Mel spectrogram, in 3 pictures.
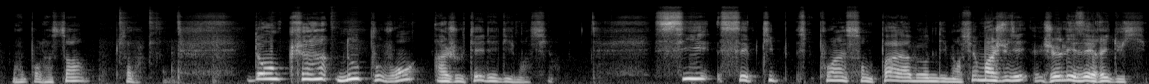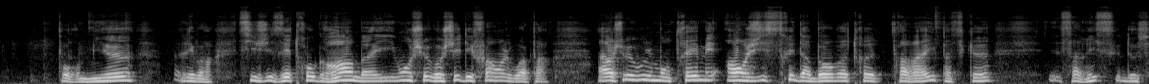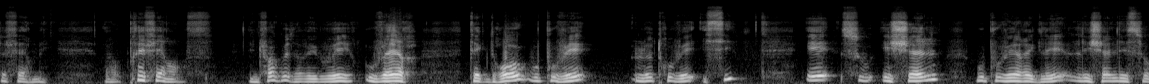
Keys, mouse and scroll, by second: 1.2 scroll up 2, 2.2-2.9 scroll up 2, 3.4 right click, 4.8-5.8 scroll up 5, 6.7-7.0 scroll up 1, 7.2-7.9 right drag, 8.5 scroll up 2, 9.1-9.4 scroll up 2, 12.0-12.9 scroll up 4, 13.9-14.3 scroll up 1, 16.0-16.3 scroll down 1, 17.3-18.3 right drag, 19.1 ctrl+s, 22.5 click, 24.1 click, 29.7 click, 31.5 click.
